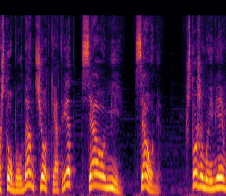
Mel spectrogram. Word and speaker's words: Xiaomi: гарантия и конечно я спросил как же правильно произносить название компании на что был дан чёткий ответ Xiaomi Xiaomi что же мы имеем В итоге плюсы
